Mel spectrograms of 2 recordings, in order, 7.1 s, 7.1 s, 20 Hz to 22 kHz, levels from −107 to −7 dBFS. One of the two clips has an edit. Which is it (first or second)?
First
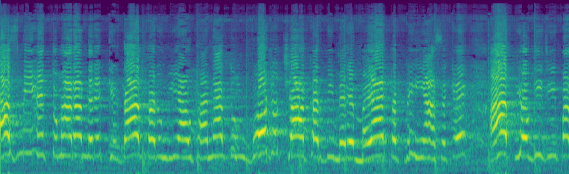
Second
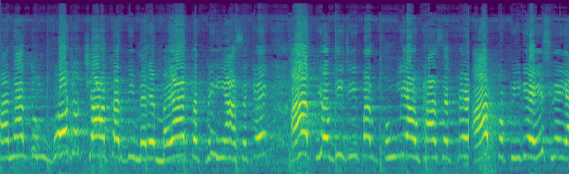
second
